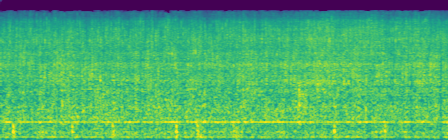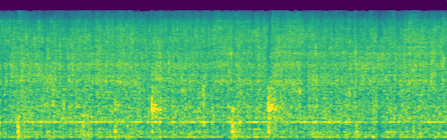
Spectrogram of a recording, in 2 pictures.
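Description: Chicken pieces frying in oil in a Dutch oven, a steady sizzling hiss, with a few faint knife knocks on a wooden chopping board as an onion is diced.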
